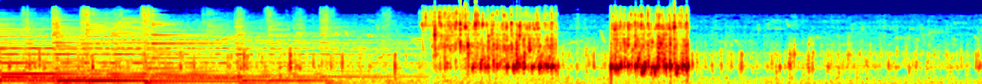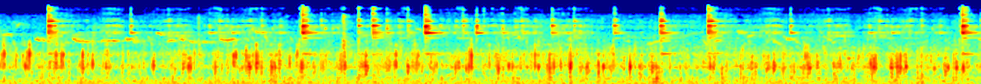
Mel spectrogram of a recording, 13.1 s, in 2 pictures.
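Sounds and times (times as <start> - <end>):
water pouring and splashing: 2.8 - 13.0
metal spoon clinking on glass bowl: 6.9 - 13.0.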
